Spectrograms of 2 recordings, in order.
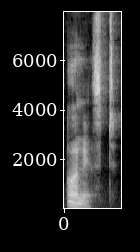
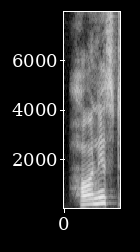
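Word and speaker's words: honest: ठीक है, और ईमानदार का क्या होता है, ऑनेस्ट। हॉनेस्ट नहीं बोलना फ्रेंड्स, हॉनेस्ट गलत होता है प्रोनाउंसिएशन। ठीक है, इसका सही प्रोनाउंसिएशन होता है जो है ऑनेस्ट।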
